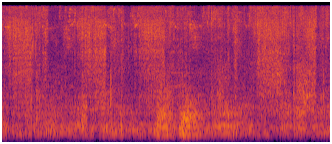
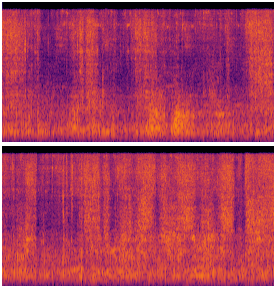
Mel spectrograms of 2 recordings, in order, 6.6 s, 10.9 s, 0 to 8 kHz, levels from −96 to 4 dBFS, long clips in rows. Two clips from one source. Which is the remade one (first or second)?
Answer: second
